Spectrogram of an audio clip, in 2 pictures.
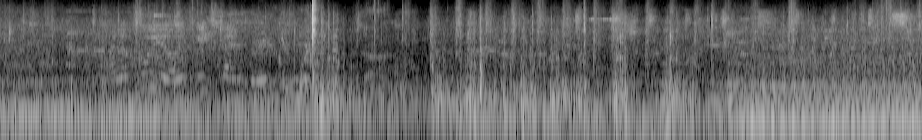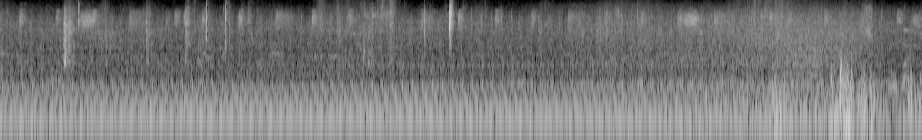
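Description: A few light clicks and taps of small parts being handled. Then, about seven seconds in, a steady low motor or engine hum sets in and holds an even pitch. A few louder knocks come near the end.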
